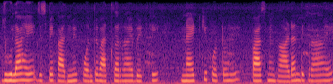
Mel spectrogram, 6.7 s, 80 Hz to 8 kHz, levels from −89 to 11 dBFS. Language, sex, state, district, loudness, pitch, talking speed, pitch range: Hindi, female, Madhya Pradesh, Dhar, -18 LUFS, 200 Hz, 205 wpm, 195-210 Hz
